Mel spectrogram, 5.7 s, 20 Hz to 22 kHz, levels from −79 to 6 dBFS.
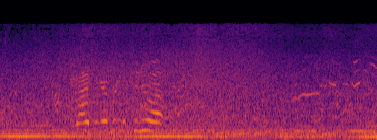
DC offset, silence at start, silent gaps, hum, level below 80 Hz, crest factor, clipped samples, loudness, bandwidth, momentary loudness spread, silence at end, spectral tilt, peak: under 0.1%; 0 s; none; none; -44 dBFS; 16 dB; under 0.1%; -25 LUFS; 11.5 kHz; 7 LU; 0 s; -6 dB/octave; -8 dBFS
